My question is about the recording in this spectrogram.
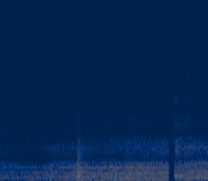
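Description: Steady whooshing hum of a Christie digital cinema projector's cooling fans, growing a little louder, with a brief break in the sound near the end.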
